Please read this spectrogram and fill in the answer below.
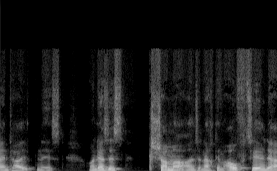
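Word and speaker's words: Kṣamā: Es ist übrigens auch wichtig, dass man ausspricht Kshama, auch wenn ich zugegebenermaßen das häufig falsch ausgesprochen hatte. Kshama ist eben ein weibliches Substantiv und heißt Geduld, Langmut, Vergebung. Kshama mit 2 kurzen A ist ein Adjektiv und das heißt geduldig, ertragend, aushaltend und auch angemessen.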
